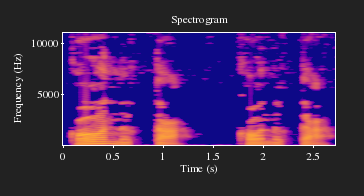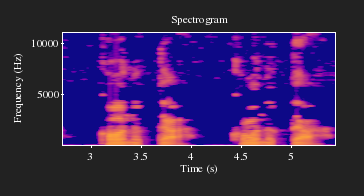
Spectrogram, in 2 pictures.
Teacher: Kot diakhiri dengan tiut, setelah itu diikuti kata nek yang diawali dengan nieun. Maka tiutnya kalian rubah menjadi suara nieun.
